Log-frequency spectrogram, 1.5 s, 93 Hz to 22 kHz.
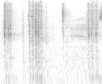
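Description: Roller of a 1958 Royal Speed King typewriter clicking as a lever disengages it: several sharp, close clicks in quick irregular bursts, crisp and alone.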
